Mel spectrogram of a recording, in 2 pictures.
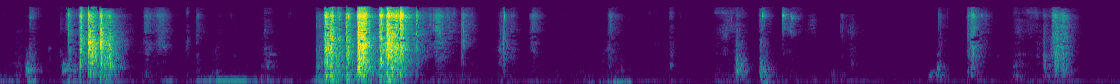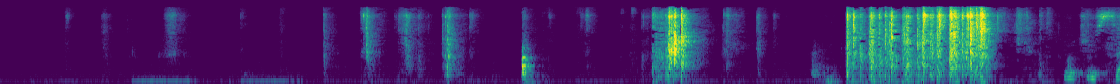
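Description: Playing cards are shuffled at a blackjack table in several separate bursts of crisp, close riffling, with quiet pauses and light handling sounds between them.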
